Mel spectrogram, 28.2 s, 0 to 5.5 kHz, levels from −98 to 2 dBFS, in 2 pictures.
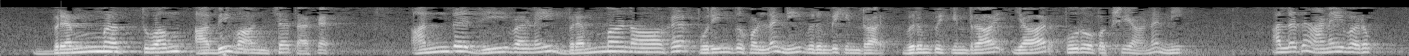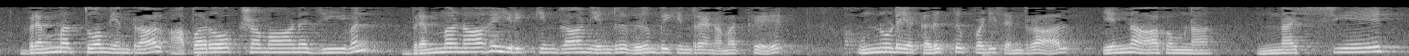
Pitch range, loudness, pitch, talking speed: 150-190 Hz, -15 LUFS, 175 Hz, 60 wpm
